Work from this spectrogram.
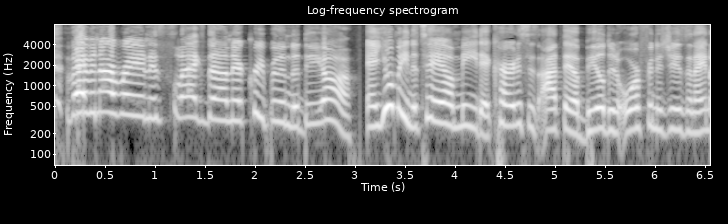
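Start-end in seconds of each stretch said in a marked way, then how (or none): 0.1-3.0 laughing repeat. Real, not acted. Repeats the line, still laughing.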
